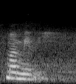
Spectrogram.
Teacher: instead of saying mampili, the P drops out and it becomes mamili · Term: deletion of voiceless consonants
